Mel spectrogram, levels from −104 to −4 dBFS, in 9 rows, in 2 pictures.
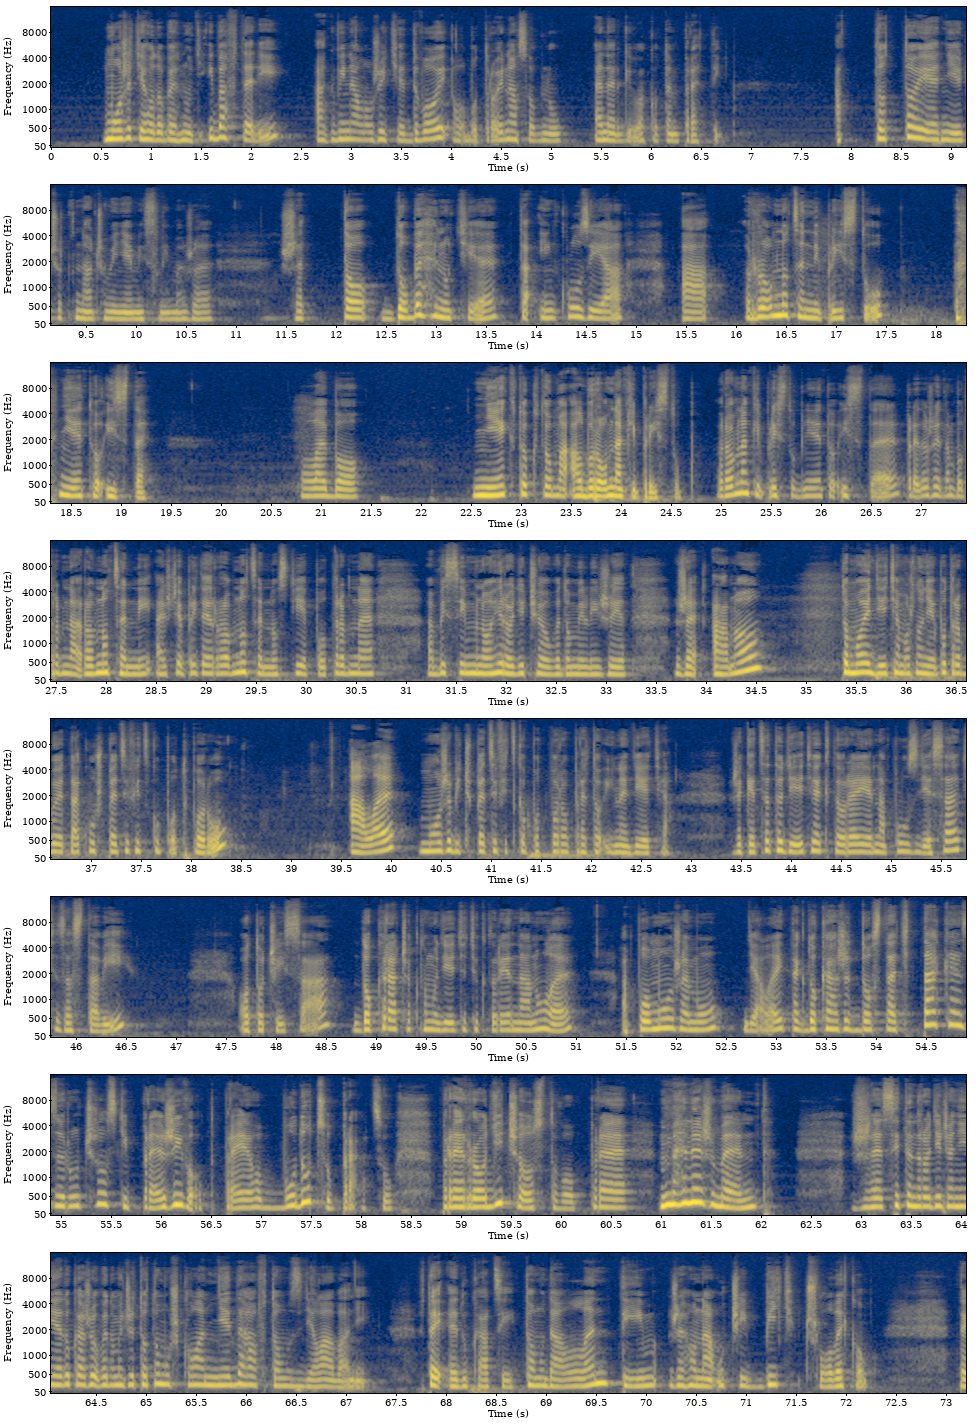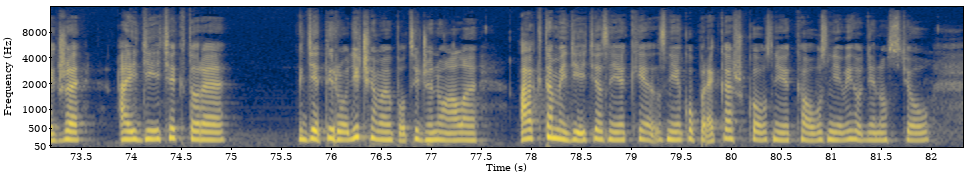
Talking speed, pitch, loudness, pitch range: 130 wpm, 205 Hz, -21 LUFS, 190-230 Hz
